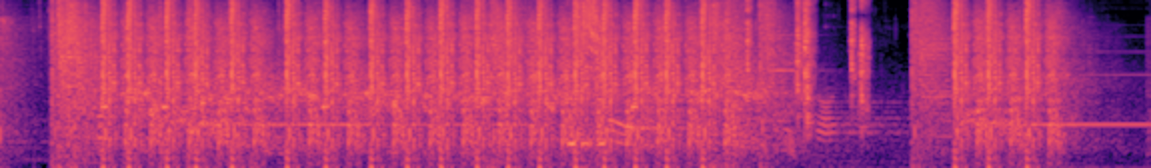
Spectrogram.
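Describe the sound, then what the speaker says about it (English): Mounted turret gunfire in a video game, rapid sustained automatic bursts hammering at breakable crates, loud and continuous with a brief pause before firing resumes. "The turret firing at the breakable crates behind teaches players not to take the threat head-on"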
